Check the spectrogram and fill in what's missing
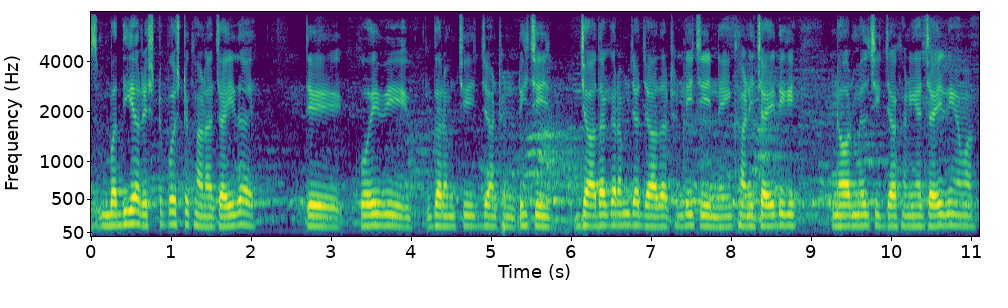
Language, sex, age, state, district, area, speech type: Punjabi, male, 18-30, Punjab, Firozpur, rural, spontaneous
